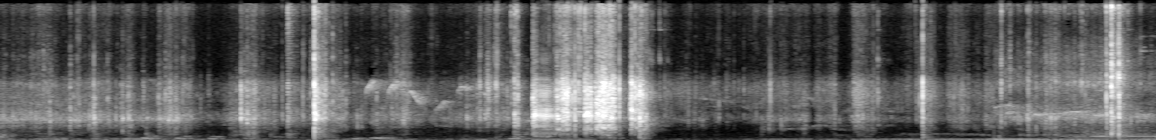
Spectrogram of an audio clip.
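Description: Green husks being torn off fresh corn cobs by hand: crisp ripping and rustling of the leaves with a few sharp snaps, the longest and loudest rip about four seconds in.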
